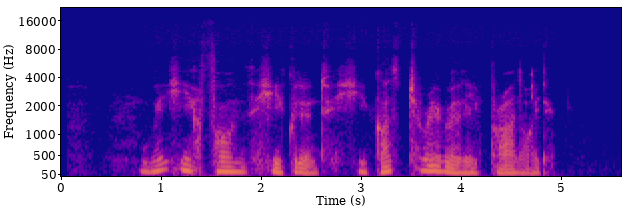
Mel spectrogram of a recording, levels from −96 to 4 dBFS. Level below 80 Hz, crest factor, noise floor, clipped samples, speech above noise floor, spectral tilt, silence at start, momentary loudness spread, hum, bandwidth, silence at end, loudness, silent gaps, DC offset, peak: -58 dBFS; 18 dB; -82 dBFS; under 0.1%; 44 dB; -7.5 dB/octave; 0.8 s; 10 LU; none; 10 kHz; 0.7 s; -39 LUFS; none; under 0.1%; -20 dBFS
